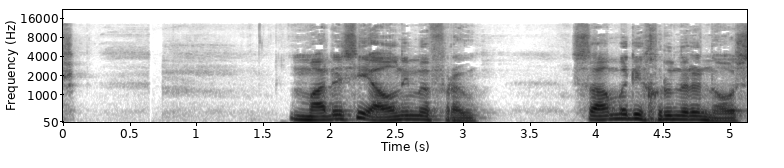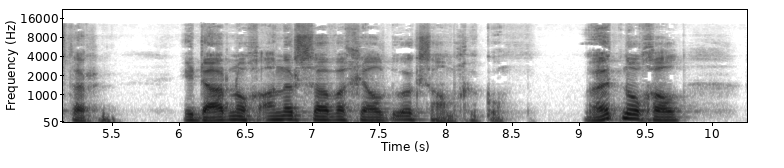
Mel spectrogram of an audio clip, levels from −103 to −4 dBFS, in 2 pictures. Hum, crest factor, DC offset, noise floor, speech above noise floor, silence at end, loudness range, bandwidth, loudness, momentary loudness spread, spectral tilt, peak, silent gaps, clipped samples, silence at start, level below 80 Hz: none; 18 dB; under 0.1%; -69 dBFS; 51 dB; 0.5 s; 2 LU; 13 kHz; -18 LUFS; 18 LU; -6.5 dB/octave; -2 dBFS; none; under 0.1%; 0 s; -44 dBFS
